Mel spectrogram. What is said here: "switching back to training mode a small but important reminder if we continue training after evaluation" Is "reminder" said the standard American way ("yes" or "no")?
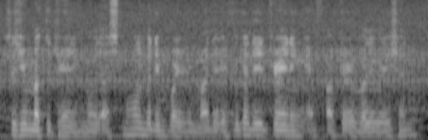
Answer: no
